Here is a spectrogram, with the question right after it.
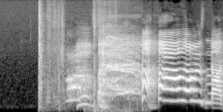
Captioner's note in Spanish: golpe, gritos; jadeando y riendo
